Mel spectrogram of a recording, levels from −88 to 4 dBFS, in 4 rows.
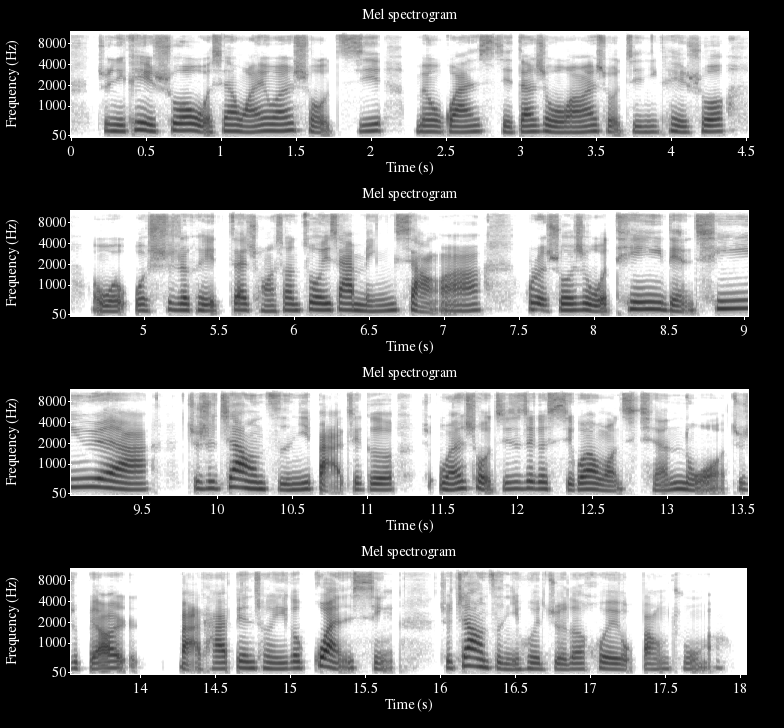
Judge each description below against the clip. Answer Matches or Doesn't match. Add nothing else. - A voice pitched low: Doesn't match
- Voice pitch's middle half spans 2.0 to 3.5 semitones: Matches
